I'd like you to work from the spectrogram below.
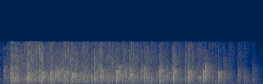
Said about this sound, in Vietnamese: Nếu mà các anh chị thấy rằng là việc học theo hành lắng nghe để giải tỏa nỗi khổ niềm đau của người thân và của chính bản thân mình đó là một hạnh nguyện mà mình có thể làm được, thì xin dâng cao tràng pháo tay.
